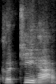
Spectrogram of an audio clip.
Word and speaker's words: cotija: It's called cotija. I'm going to show you how it's spelled.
